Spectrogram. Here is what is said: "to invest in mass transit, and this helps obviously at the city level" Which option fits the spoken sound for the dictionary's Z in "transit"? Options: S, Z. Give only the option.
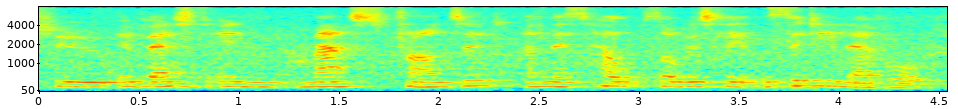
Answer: Z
